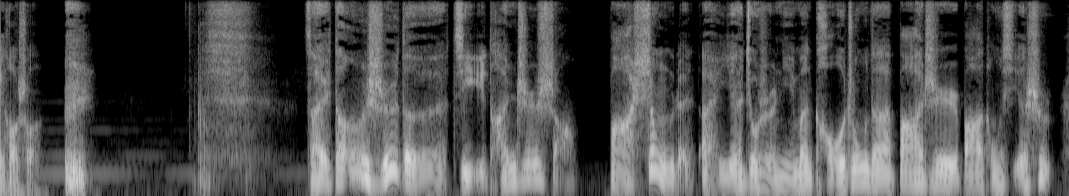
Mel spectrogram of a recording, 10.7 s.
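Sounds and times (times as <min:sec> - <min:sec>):
speech: 0:00.0 - 0:00.9, 0:03.1 - 0:10.6
man clearing his throat: 0:00.6 - 0:01.0.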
